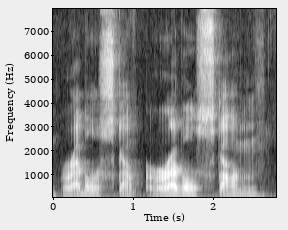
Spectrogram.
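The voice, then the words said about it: Darth Vader impression voice. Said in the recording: “How are you supposed to do a Darth Vader impression?”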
